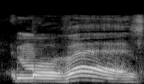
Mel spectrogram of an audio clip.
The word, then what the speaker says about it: mauvaise: Et donc au féminin, on dit c'est une femme mauvaise, mauvaise.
